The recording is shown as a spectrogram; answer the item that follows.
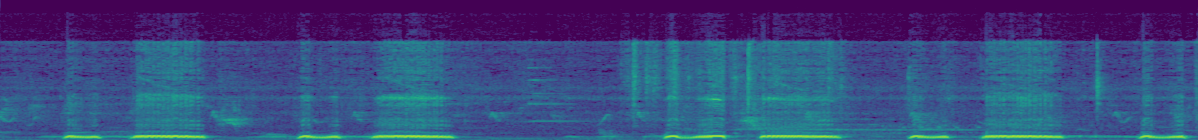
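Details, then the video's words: Dove calls heard while trapping birds: a series of mellow, low coos in short-long pairs, given at a steady unhurried pace. "Sound of good dove for letting altogether"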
